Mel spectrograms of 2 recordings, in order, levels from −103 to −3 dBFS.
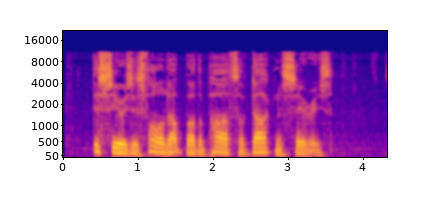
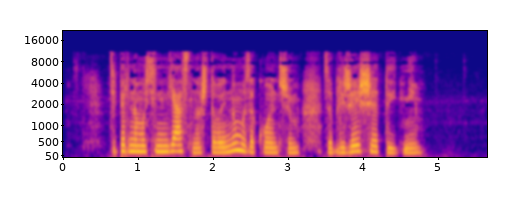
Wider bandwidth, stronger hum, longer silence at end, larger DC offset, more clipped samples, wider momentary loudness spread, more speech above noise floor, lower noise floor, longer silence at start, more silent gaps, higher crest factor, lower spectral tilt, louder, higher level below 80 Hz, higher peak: about the same, 11.5 kHz vs 11.5 kHz; neither; about the same, 0.75 s vs 0.85 s; neither; neither; second, 9 LU vs 14 LU; second, 44 dB vs 53 dB; second, -63 dBFS vs -72 dBFS; second, 0.4 s vs 0.65 s; neither; about the same, 16 dB vs 18 dB; about the same, -4.5 dB/octave vs -4 dB/octave; about the same, -19 LUFS vs -19 LUFS; about the same, -54 dBFS vs -56 dBFS; about the same, -4 dBFS vs -2 dBFS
